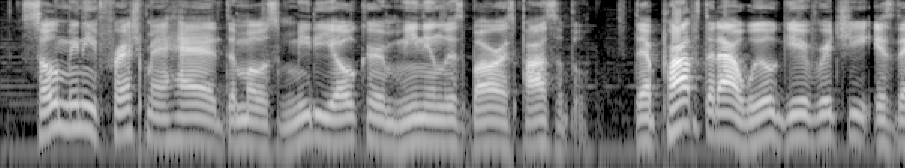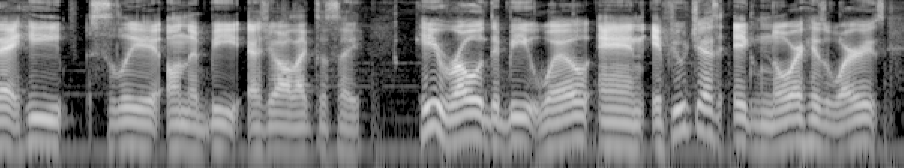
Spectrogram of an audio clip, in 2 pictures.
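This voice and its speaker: A man's voice: lowish voice, a bit bright. A man giving casual ranking commentary on rap verses, blunt, profane and mocking. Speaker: music reaction vlogger.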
